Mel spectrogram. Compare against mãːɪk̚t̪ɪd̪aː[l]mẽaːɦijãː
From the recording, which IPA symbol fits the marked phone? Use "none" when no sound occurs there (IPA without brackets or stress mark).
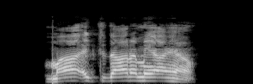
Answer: ɾ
